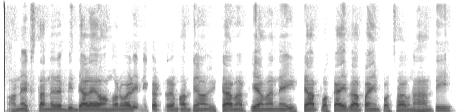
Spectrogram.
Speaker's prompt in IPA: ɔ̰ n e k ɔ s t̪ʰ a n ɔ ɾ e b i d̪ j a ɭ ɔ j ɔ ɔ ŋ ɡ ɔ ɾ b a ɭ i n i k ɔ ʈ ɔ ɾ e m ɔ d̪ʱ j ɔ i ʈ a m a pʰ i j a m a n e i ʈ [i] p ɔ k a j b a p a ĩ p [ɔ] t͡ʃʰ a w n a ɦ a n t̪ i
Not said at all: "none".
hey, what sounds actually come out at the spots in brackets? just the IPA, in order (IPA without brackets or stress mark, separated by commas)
a, ɔ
